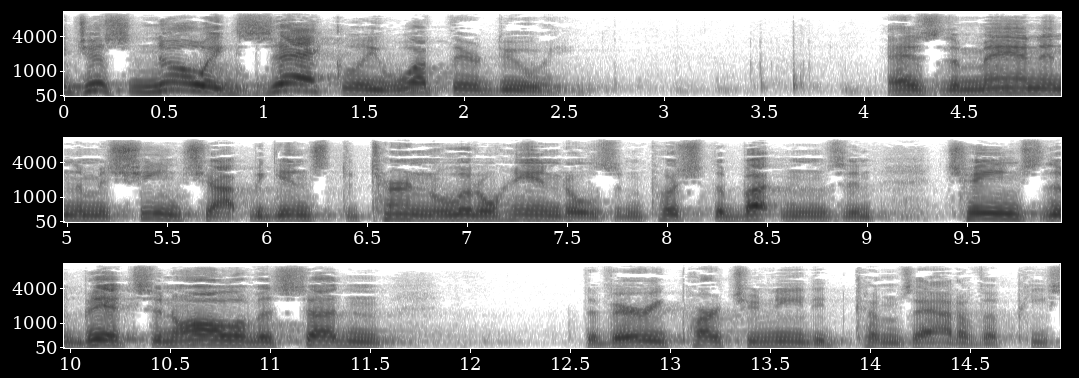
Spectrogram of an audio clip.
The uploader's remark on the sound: Christmas Sunday Service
